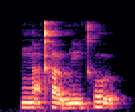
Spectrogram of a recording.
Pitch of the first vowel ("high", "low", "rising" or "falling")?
falling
